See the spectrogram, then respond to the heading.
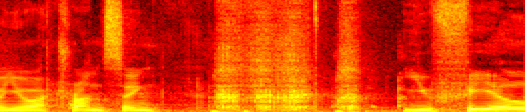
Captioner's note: snickers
